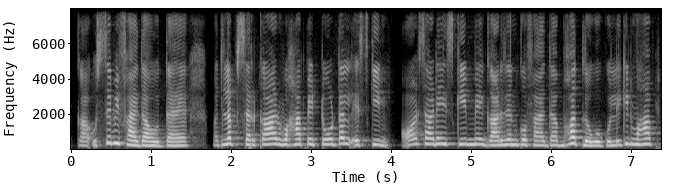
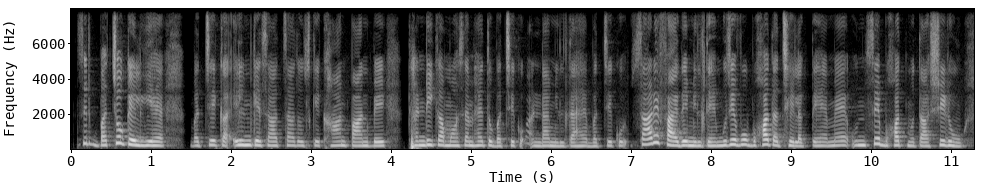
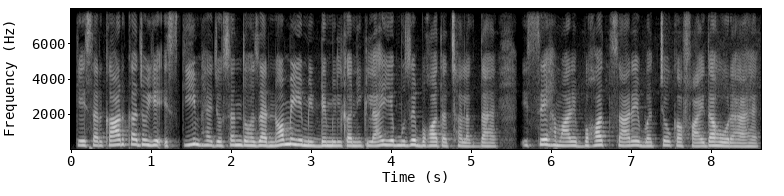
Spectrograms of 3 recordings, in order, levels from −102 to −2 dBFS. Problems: none marked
